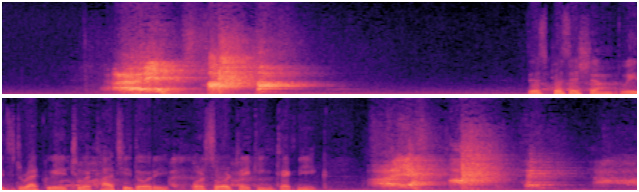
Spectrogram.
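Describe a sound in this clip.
Two men give sharp, loud shouts as they strike.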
